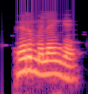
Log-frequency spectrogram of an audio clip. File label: goodbye hindi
